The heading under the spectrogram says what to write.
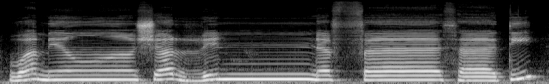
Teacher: نون کے اوپر شد ہے تو نون پہ غنہ کرنا لازمی ہے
